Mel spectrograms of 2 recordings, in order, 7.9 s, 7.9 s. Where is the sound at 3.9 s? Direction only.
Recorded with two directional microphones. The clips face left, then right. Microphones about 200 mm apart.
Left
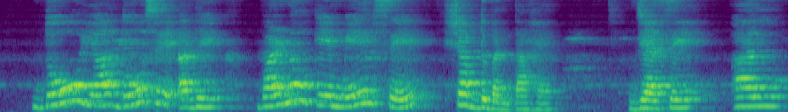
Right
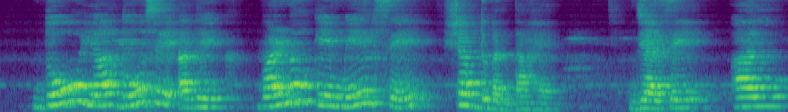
35° left (ahead or behind).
